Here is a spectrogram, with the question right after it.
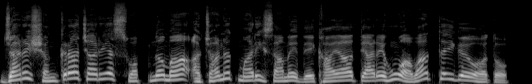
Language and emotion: Gujarati, surprised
